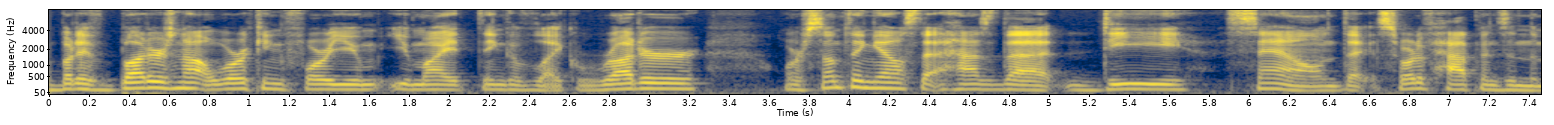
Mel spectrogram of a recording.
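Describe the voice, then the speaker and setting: A man's voice: medium pitch, fairly bright tone. A man with a Western American accent, teaching a pronunciation lesson with many fillers and restarts. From western United States. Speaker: Spanish teacher.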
